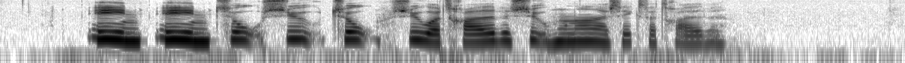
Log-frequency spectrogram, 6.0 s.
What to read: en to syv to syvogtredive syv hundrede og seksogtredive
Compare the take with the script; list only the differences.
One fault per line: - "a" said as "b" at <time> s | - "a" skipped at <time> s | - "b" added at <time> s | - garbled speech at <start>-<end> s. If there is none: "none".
- "en" added at 1.0 s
